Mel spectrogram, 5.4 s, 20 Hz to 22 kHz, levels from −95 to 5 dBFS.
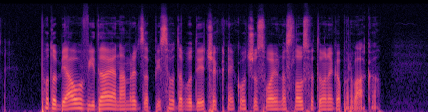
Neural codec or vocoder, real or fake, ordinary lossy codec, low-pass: none; real; none; 19.8 kHz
